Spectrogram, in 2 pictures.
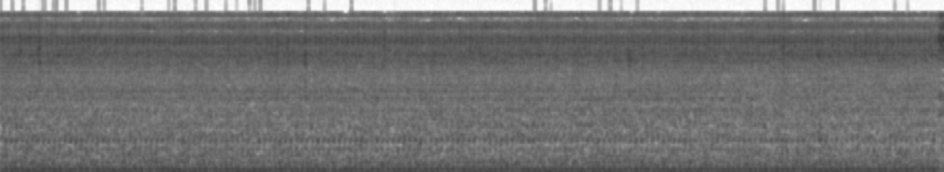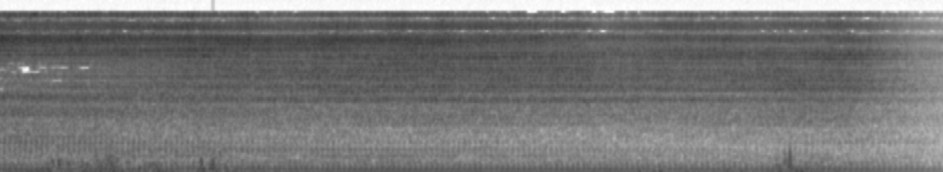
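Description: Engine running steadily with a strong low hum. About halfway through the sound changes abruptly to a quieter, rougher engine sound, which fades out at the end.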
